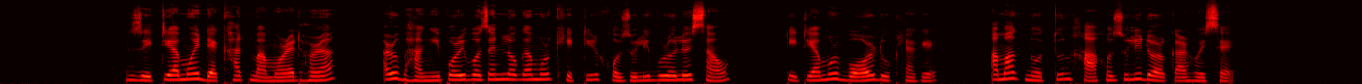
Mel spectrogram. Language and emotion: Assamese, sad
